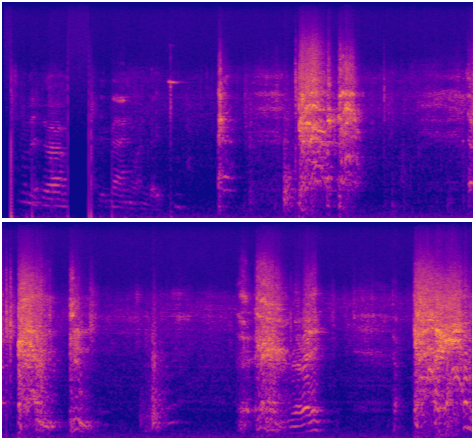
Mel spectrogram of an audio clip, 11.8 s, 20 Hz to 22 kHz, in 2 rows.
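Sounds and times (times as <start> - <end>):
speech: 0.5 - 0.8, 1.4 - 3.3
person clearing throat: 2.7 - 4.6, 5.8 - 7.2, 8.8 - 9.5, 10.8 - 11.7
person coughing: 2.7 - 4.6, 5.8 - 7.2, 8.8 - 9.5, 10.8 - 11.7.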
